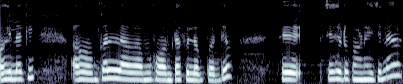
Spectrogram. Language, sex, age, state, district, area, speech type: Odia, female, 18-30, Odisha, Kendrapara, urban, spontaneous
